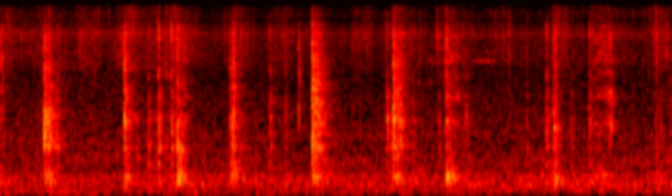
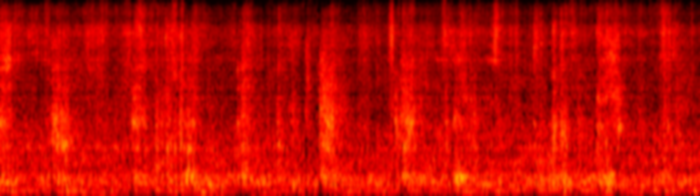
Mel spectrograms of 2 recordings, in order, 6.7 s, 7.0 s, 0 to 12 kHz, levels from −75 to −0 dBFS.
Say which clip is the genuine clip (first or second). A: first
